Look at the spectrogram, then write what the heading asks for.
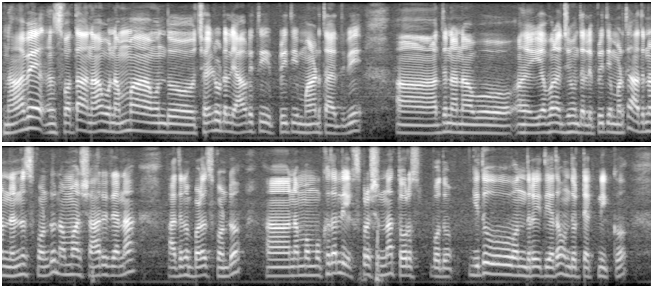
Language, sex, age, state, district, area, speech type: Kannada, male, 30-45, Karnataka, Shimoga, urban, spontaneous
